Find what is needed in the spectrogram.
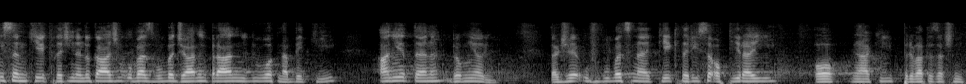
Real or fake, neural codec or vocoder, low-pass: fake; codec, 16 kHz, 1.1 kbps, Voila-Tokenizer; 7.2 kHz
